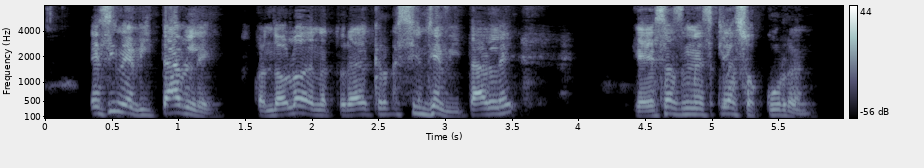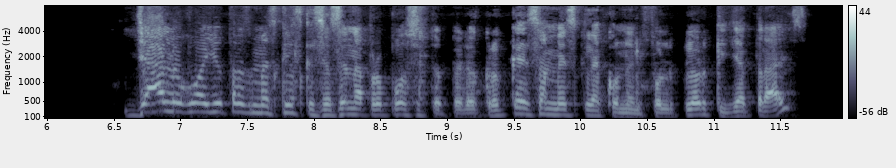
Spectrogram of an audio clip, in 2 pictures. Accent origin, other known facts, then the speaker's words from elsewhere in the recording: Mexico; nosotros... como país, como sociedad mexicana, nos llegó el rock de alguna manera de Estados Unidos.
